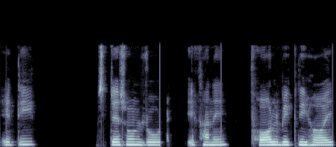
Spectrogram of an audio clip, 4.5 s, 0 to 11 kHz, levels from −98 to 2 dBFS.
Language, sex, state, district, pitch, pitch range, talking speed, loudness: Bengali, female, West Bengal, Jhargram, 200 Hz, 190-205 Hz, 95 wpm, -19 LUFS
